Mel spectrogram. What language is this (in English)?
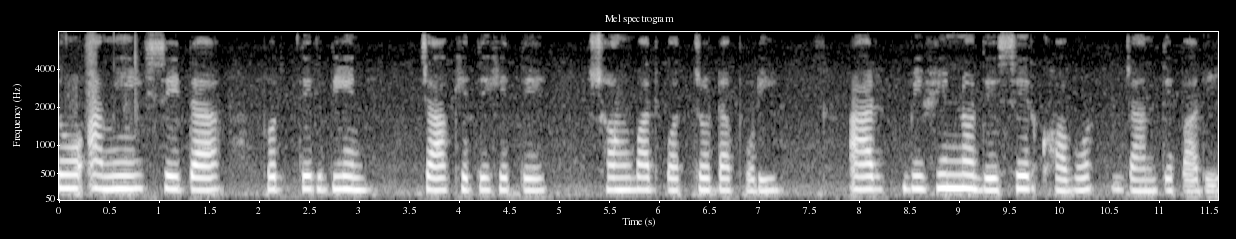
Bangla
